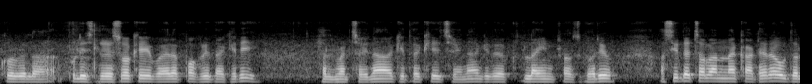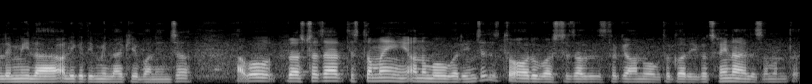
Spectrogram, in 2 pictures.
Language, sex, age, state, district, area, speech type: Nepali, male, 30-45, West Bengal, Darjeeling, rural, spontaneous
